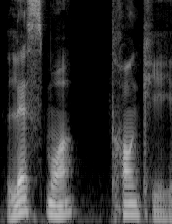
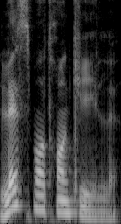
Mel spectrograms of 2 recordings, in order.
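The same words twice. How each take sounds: First: "Laisse-moi", pause, "tranquille"; word by word. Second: Said in the usual way. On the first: Shown as a demonstration. Teacher modelling a French phrase for learners, piece by piece. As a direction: split the phrase into two measured chunks.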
